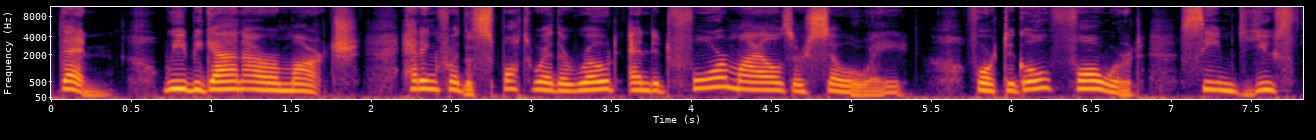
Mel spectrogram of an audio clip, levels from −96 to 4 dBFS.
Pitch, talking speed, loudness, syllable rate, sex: 235 Hz, 185 wpm, -18 LUFS, 5.2 syllables/s, female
